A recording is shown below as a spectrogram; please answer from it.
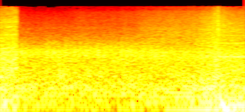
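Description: A muffled storm sound effect, a low rumbling wash of wind and surf with the higher sounds dulled, in a gap where the music drops out just after the start.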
